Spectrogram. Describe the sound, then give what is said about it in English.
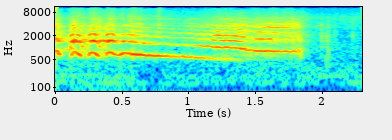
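A coyote call: one drawn-out, rich howl that wavers briefly at the start, then slides slowly downward in pitch and cuts off abruptly after a couple of seconds. “The coyote goes.”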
